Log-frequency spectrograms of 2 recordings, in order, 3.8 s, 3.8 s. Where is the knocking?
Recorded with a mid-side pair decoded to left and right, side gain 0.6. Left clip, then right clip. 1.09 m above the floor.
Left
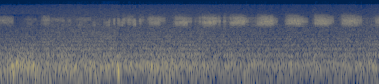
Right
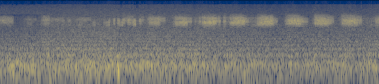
No knocking in this recording.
